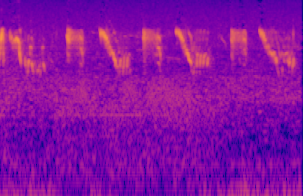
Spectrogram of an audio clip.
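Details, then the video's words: In Budimír, Slovakia, a marsh warbler sings a fast, high, run-on stream of varied phrases: quick downslurred whistles, short trills and nasal chatter, with a new phrase roughly every half second. "Marsh Warbler singing"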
